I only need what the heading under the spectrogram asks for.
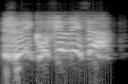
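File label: French player killed enemy mood high; War Thunder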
